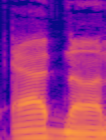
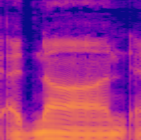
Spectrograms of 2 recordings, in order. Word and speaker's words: Adnan: we've been mispronouncing Adnan Syed's name. We say Adnan, and it's really Adnan, and that's disrespectful to him.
